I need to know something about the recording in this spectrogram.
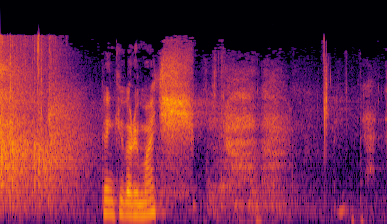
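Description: A woman begins to speak through a microphone.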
